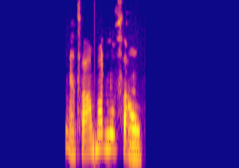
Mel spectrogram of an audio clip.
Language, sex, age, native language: Icelandic, female, 50-59, Icelandic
